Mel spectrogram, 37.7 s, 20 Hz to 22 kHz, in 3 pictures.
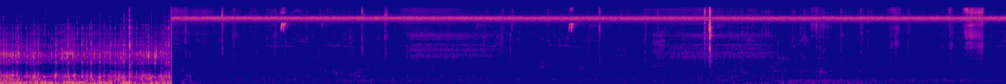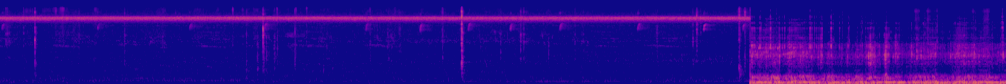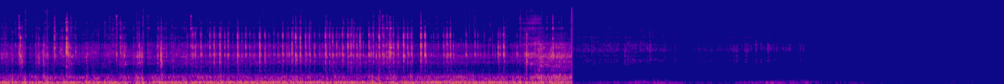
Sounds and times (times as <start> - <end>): Bicycle: 0.0 - 2.2, 21.9 - 35.6
Outside, rural or natural: 0.0 - 37.7
Insect: 2.2 - 22.0.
